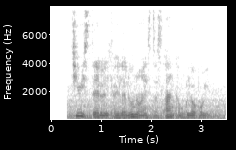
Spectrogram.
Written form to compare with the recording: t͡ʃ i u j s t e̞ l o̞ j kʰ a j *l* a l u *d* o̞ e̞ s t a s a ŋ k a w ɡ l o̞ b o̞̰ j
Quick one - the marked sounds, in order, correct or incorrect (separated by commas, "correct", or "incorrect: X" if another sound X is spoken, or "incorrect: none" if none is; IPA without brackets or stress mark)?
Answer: correct, incorrect: n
